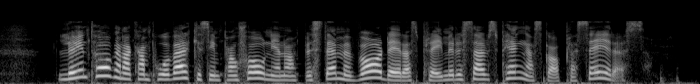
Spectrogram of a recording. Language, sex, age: Swedish, female, 26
